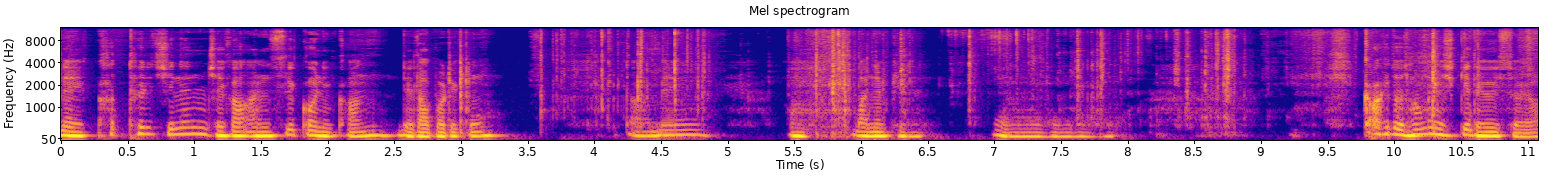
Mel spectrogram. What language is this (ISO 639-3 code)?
kor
